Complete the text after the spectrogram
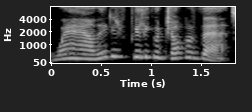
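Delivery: pleasantly wowed; praising. Acted. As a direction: give credit with lifted, admiring pitch. Acting out praise as a deposit.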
